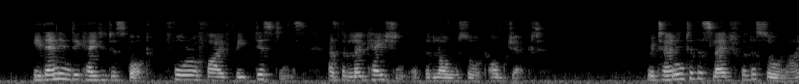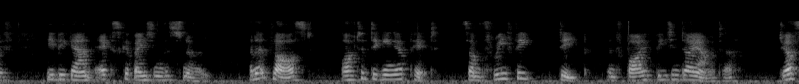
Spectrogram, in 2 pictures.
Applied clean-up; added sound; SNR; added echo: none; Fire; 16 dB; none.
